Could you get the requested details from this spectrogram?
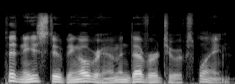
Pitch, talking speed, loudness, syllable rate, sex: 110 Hz, 180 wpm, -16 LUFS, 6.2 syllables/s, male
